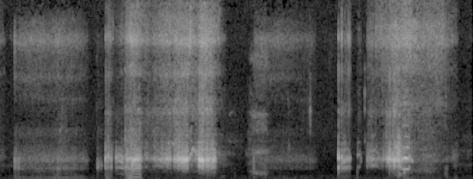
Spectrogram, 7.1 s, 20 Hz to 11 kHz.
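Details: A 4-year-old girl snoring very loudly in sleep: loud, harsh snores with a whistling, honking edge on each breath, separated by brief quiet pauses.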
